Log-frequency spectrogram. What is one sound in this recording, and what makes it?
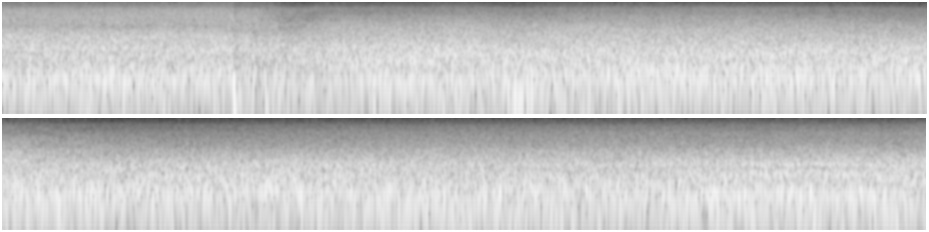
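A river rushes loudly over rocks nearby.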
